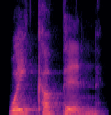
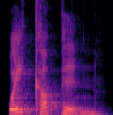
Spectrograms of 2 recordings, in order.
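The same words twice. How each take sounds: No difference in how they are said.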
